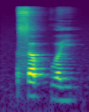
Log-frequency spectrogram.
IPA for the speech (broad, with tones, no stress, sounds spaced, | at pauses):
s ɐ˥ p̚ kʷ ɐ˥ j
